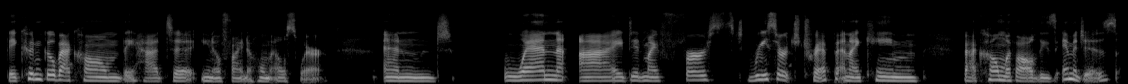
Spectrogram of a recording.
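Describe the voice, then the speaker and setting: Woman, 40s, low and a bit gravelly, dry close video-call sound; relaxed, thoughtful interviewee. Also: no echo. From United States. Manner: relaxed, thoughtful, many fillers and restarts. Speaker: artist. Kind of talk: conversational interview. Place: home room with wood-panelled wall.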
